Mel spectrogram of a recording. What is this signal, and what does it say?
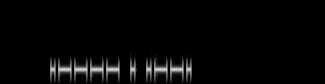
Morse code, heard as a keyed tone, about 28 wpm, 700 Hz. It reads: 1EP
